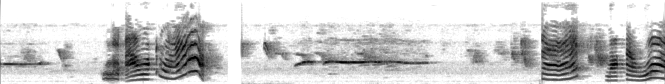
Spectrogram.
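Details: Indian household rose-ringed parakeet uttering a flat whistle, then wavering harmonic word-like sounds, a long soft whistled phrase, and a final burst of rising and falling squawky syllables.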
